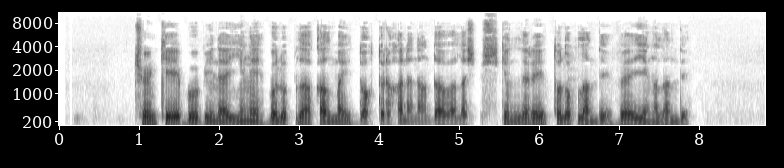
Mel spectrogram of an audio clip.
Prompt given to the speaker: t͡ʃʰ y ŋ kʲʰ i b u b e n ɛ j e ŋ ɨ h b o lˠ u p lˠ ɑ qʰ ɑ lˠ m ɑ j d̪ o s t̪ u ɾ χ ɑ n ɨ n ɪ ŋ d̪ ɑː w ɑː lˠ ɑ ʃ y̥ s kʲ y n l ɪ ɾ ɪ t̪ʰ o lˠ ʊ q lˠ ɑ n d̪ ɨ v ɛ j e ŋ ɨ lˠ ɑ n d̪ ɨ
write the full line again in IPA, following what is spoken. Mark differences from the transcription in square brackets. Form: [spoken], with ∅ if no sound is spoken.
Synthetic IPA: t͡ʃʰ y ŋ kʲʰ i b u b [i] n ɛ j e ŋ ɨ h b o lˠ u p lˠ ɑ qʰ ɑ lˠ m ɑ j d̪ o [χ] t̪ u ɾ χ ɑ n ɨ n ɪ ŋ d̪ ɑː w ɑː lˠ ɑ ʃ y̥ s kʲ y n l ɪ ɾ ɪ t̪ʰ o lˠ ʊ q lˠ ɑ n d̪ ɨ v ɛ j e ŋ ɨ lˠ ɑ n d̪ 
